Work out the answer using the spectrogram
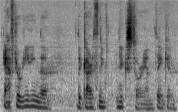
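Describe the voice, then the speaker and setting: A man's voice: medium pitch, moderate pace, a bit bright, poor audio. A man with a mid-range voice hosts a casual book discussion. He thinks aloud, rambles and corrects himself as he goes, over a faint background hiss. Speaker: book channel host.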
